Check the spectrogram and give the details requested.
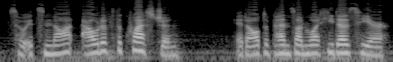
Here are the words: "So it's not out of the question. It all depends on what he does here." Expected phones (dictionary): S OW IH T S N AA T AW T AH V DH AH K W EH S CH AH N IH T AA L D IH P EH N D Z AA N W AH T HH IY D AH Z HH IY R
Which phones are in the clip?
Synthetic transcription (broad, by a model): S OW IH T S N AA T AW T AH V DH AH K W EH S CH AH N IH T AA L D IH P EH N D Z N W AH T HH IY D AH Z HH IY R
